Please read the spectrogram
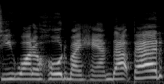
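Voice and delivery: mocking, taunting, showy tone. Retelling what a guy in line said when the speaker held his hand, really loudly. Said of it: "he said really loudly".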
